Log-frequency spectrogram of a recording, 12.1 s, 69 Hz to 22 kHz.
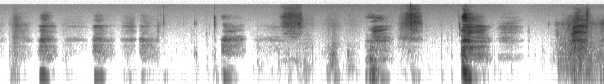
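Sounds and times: person gasping and breathing hard: 0.2 - 3.2, 7.3 - 8.5, 9.2 - 10.5
person groaning: 7.3 - 7.8, 9.2 - 9.8.

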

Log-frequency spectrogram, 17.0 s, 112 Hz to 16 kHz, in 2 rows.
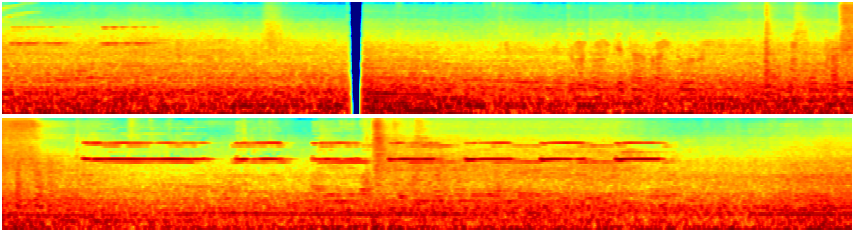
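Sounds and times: bus door warning beeps: 0.0 - 2.0, 9.3 - 15.4
bus low hum: 0.0 - 17.0.

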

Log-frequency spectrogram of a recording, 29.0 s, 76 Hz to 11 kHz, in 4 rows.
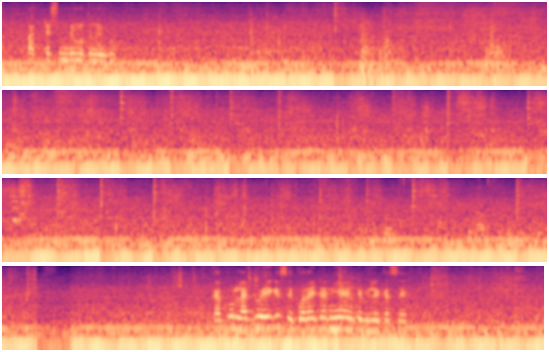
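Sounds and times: steady low hum: 0.0 - 29.0
metal spatula scraping a pan: 6.1 - 20.6, 21.4 - 22.3, 27.4 - 28.8.

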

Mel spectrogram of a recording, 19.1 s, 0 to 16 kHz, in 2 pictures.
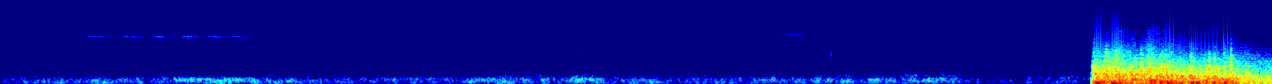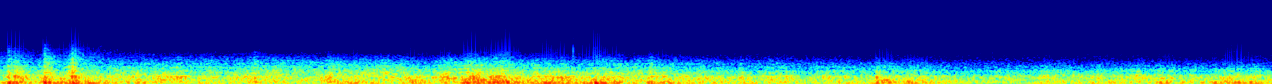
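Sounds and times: thunder clap and rumble: 8.2 - 19.0.

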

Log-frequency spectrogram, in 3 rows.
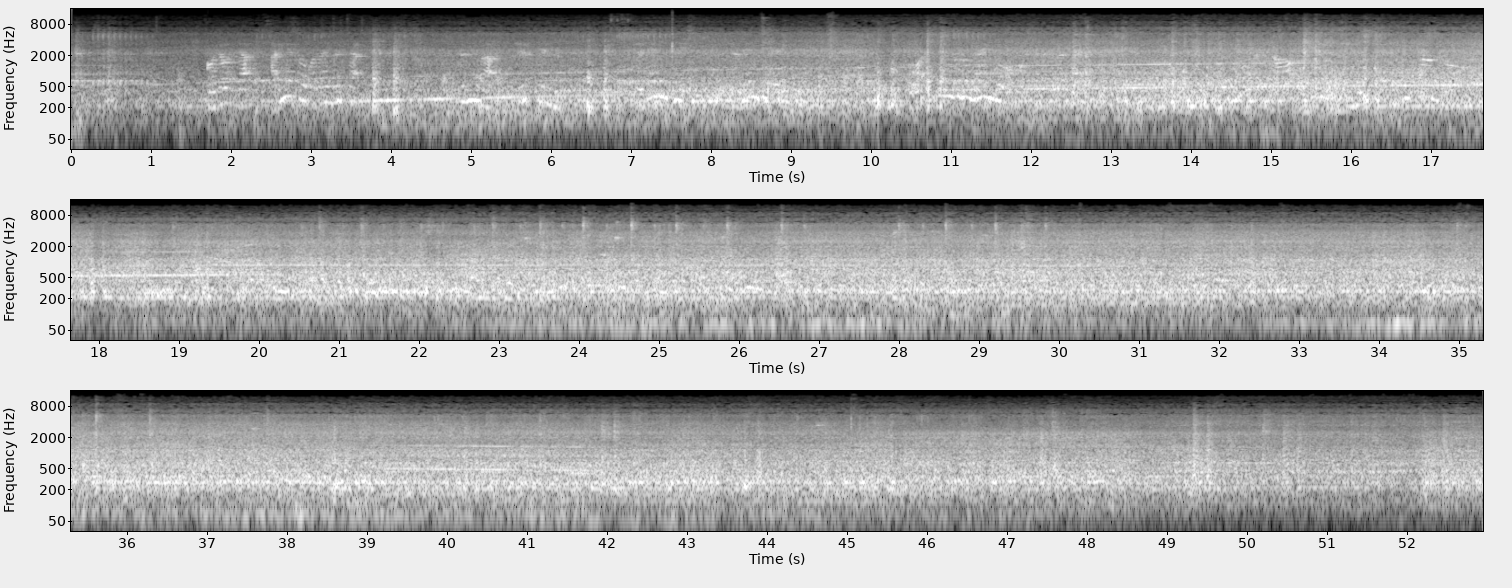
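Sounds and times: train wheels rumbling on rail: 0.0 - 52.9
rail-joint ticks: 22.9 - 26.7, 28.0 - 30.0.

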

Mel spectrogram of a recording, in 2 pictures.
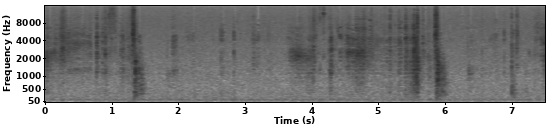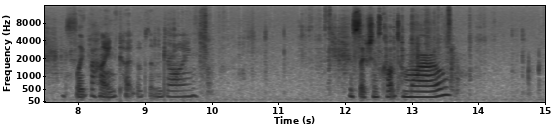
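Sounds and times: pages flapping: 0.0 - 6.1, 9.2 - 15.0
paper rustling: 0.0 - 8.3, 9.1 - 15.0.

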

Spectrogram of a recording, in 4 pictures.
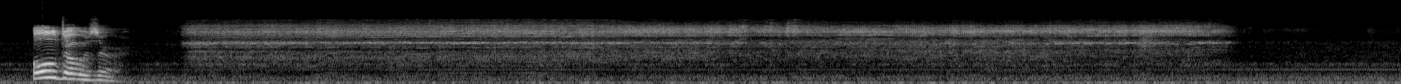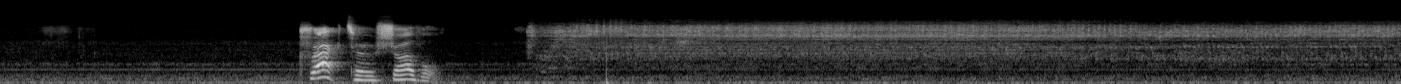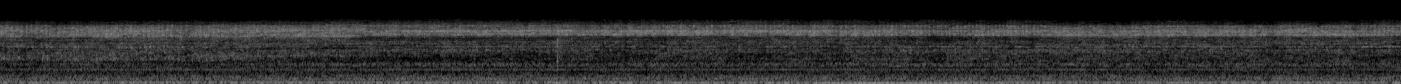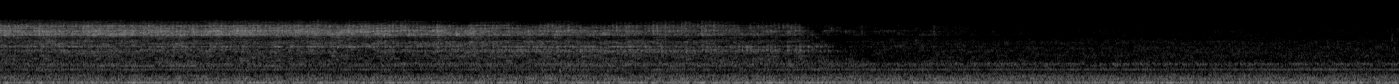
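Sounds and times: steady hiss: 19.2 - 50.4.

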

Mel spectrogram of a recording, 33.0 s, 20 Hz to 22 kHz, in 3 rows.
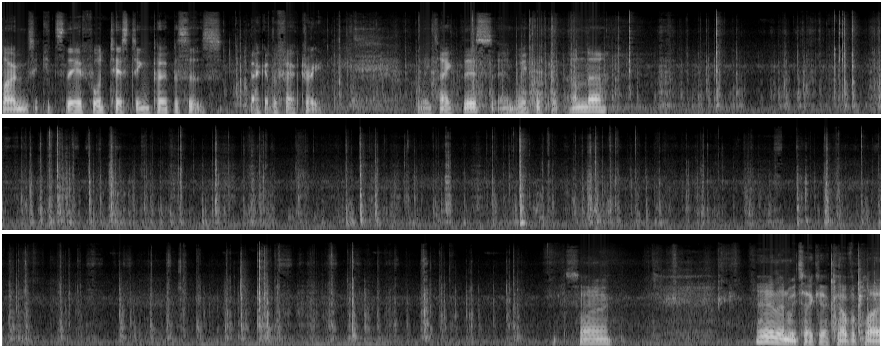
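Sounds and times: faint steady hum: 0.0 - 32.9
fingers clicking on plastic: 2.7 - 28.5.

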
